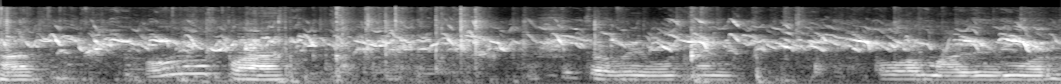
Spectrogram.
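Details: Silkie chicks peep high and fast throughout while a lower, voice-like sound with stacked tones comes in short bursts.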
